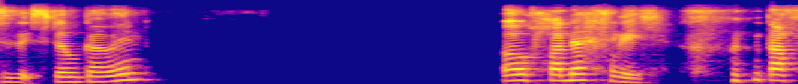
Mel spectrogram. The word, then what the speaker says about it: Llanelli: Oh, Llanelli. That's how you say it, isn't it? Llanelli.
